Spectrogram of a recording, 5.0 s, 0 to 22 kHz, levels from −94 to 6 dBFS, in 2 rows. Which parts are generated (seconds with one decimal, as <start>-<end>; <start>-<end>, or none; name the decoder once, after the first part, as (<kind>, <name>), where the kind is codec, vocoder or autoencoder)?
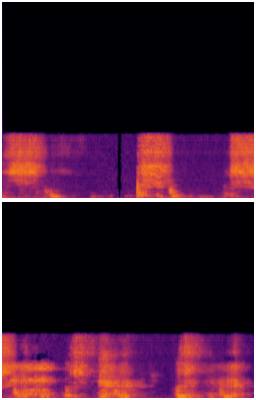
0.0-1.0 (vocoder, Vocos); 1.6-2.8; 3.5-5.0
